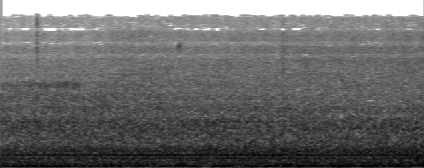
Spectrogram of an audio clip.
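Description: Steady hum of an idling vehicle engine: a constant low drone with rumble underneath.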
